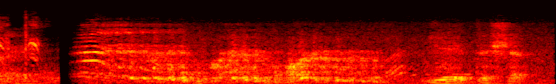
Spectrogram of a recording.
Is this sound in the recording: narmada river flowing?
no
